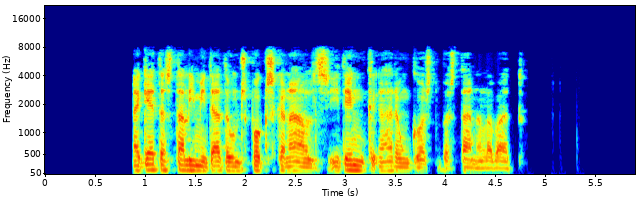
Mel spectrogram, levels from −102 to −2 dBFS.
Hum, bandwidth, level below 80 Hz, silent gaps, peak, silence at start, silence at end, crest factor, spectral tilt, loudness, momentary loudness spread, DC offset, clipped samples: none; 8.2 kHz; -60 dBFS; none; -2 dBFS; 0.9 s; 1.1 s; 20 dB; -3.5 dB/octave; -19 LUFS; 8 LU; under 0.1%; under 0.1%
